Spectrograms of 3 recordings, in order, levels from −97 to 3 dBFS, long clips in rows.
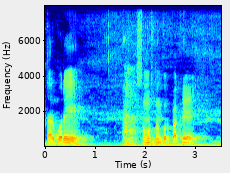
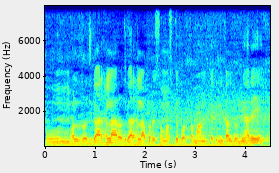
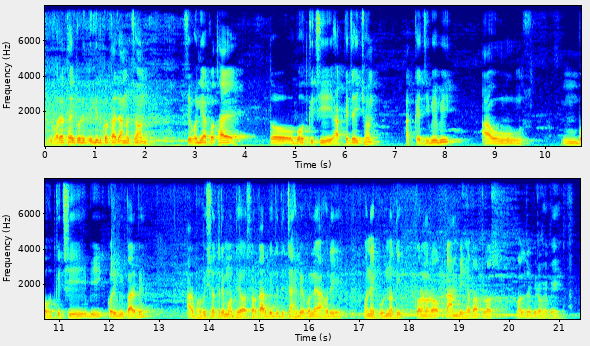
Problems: constant background noise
